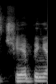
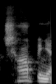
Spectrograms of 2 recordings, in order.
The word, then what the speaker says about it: champing: By the way, it is champing at the bit, not chomping at the bit. Tuck that away. Take it with you. The proper way is champing. That's also how it's spelled.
